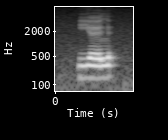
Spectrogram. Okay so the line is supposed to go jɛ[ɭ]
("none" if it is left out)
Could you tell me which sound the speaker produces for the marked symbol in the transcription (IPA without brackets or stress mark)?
l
